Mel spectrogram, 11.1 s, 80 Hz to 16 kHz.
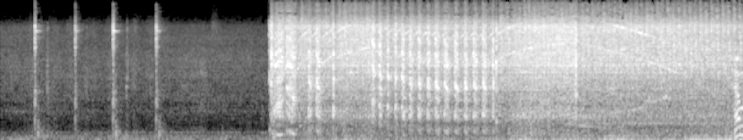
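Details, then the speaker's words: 1988 Toyota 22RE after head replacement and new fuel pump: a few clicks, then cranks and catches into an uneven, pulsing idle about four beats a second; ignition timing was wrong. "warm up there friend I'm not sure 100 what it's doing"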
